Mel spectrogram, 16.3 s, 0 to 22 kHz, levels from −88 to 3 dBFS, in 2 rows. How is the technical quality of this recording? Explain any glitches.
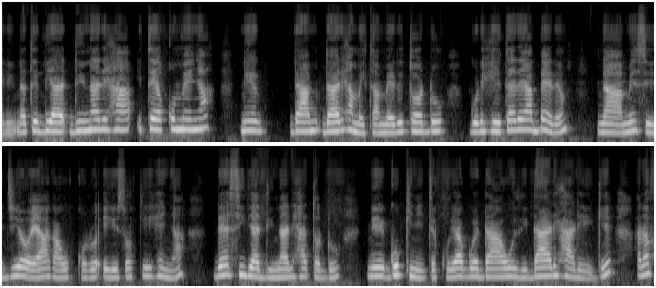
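The recording has plainly audible coding damage from start to finish.

Opus compression, throughout: likely a music-mode encode consistent with about 24 kbps. Bit-starved bands get filled with folded or noise content, leaving the speech grainy and rough.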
